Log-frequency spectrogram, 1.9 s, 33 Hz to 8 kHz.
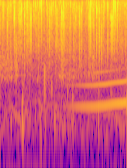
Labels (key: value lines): label: biophony, cascading saw
recorder: SoundTrap 600 or HydroMoth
